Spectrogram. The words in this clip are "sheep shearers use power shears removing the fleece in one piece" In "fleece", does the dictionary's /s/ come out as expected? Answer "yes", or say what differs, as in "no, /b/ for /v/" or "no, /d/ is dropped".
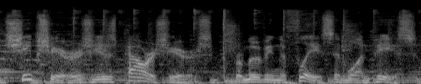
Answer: yes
